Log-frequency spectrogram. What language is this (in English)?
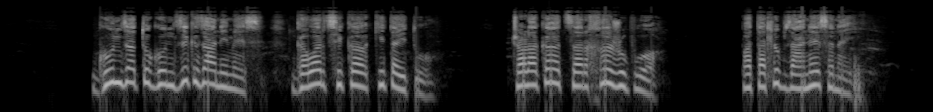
Gawar-Bati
